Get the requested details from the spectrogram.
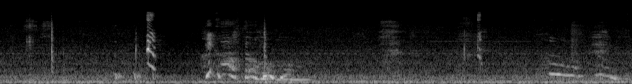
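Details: Male with hiccups, said to sound like a little bird: a few abrupt, short gulping catches over steady road or engine noise, with voices between them; hiccups.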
